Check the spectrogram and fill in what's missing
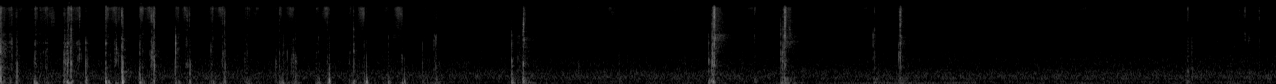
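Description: A deck of cards shuffled during a weekly tarot-style reading, with rapid riffling bursts in a fast rhythm for the first few seconds, then a few sharper isolated snaps and flicks, close and fairly quiet, with no talking.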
